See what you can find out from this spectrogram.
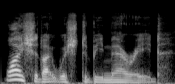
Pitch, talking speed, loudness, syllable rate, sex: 125 Hz, 240 wpm, -18 LUFS, 5.2 syllables/s, male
